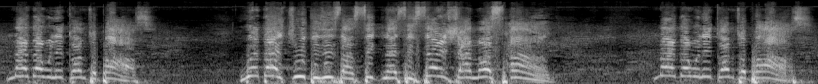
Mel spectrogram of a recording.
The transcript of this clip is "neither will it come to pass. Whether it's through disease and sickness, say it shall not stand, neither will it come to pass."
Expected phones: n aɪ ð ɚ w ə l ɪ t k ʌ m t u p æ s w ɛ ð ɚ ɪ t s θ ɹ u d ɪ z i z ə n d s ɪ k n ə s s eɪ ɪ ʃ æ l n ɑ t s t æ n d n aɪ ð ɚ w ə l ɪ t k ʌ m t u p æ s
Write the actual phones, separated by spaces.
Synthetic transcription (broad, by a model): n aɪ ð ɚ w ə l ɪ t k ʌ m t u p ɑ s w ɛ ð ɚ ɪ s t ɹ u d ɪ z i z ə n s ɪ k n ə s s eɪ ɪ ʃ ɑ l n ɑ t s t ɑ n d n aɪ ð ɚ w ə l ɪ t k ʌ m t u p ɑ s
